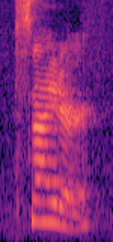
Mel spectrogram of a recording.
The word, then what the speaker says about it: Snyder: He played Principal Schneider. Snyder. – Whichever one. Was he related to a Rob or not? It all comes down to, is he a Rob Schneider relative? – I've been mispronouncing a lot of things lately. Principal Snyder, though.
